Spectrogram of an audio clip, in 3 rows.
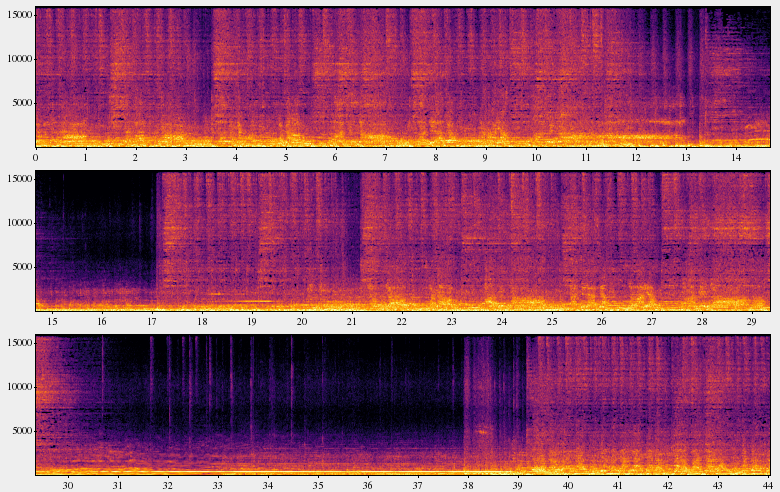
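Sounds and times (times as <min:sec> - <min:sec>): fast drum kit: 0:00.0 - 0:30.7, 0:37.9 - 0:44.0
bass guitar: 0:00.0 - 0:44.0
distorted guitars: 0:00.0 - 0:44.0
punk band playing live: 0:00.0 - 0:44.0
high held tone: 0:17.2 - 0:44.0.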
